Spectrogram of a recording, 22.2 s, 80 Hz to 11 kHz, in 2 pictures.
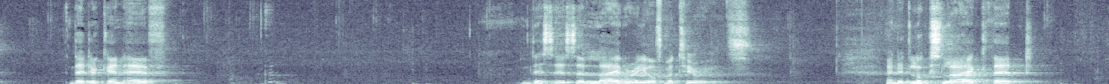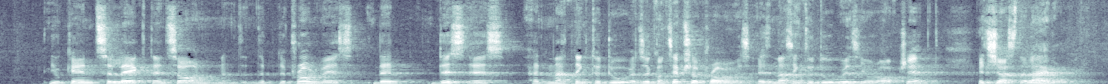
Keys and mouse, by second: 1.8-3.6 drag, 4.8-6.0 drag, 15.4-17.2 drag.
